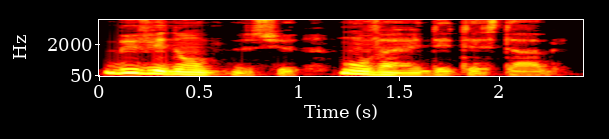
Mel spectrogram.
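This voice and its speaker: A man voicing a grumbling old aristocratic baron who blusters and mocks, with loud outbursts, in an audiobook. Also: lowish voice, sing-song, normal speed, husky, heavily acted. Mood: blustering. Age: older. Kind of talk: audiobook character voice.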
